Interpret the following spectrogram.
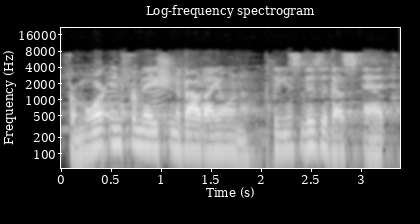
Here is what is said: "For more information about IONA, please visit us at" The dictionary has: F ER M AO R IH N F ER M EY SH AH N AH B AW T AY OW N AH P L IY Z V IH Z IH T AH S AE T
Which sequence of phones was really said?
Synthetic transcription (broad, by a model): F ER M AO R IH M F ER M EY SH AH N AH B AW T AY OW N AH P L IY Z V IH Z IH T AH S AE T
